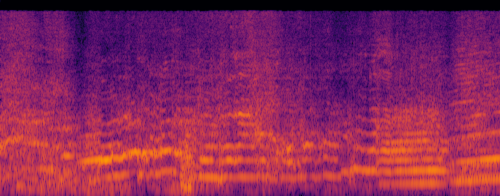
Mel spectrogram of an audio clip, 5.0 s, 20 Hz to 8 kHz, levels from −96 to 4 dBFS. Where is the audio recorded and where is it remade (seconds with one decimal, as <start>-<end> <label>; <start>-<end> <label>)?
0.0-1.0 recorded; 1.0-3.9 remade; 3.9-5.0 recorded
